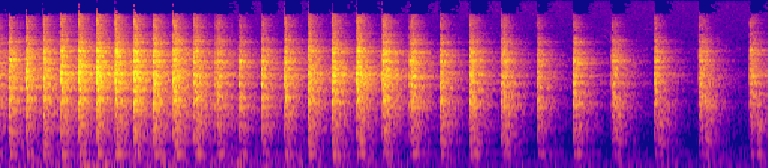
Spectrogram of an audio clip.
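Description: A game show prize wheel spinning. Its pointer ratchets in a fast, regular series of crisp ticks that gradually spread apart as the wheel slows down.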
